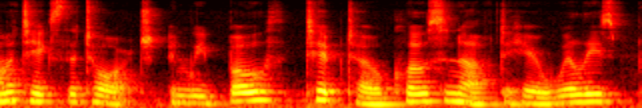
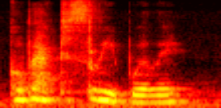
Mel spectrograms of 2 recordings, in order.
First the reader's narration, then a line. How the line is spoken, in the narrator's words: whisper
